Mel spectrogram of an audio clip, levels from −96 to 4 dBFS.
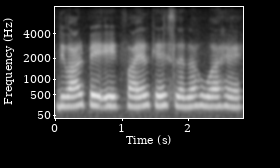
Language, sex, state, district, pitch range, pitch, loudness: Hindi, female, Jharkhand, Ranchi, 220-235 Hz, 220 Hz, -13 LUFS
